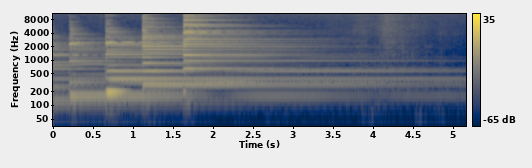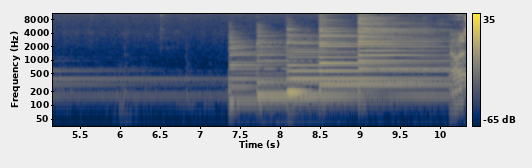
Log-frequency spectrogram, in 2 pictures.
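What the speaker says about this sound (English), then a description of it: "This is C note right there." A C note rings out on an acoustic guitar as a sustained plucked strum that slowly decays, then is strummed again, with individual strings sounding one after another in each attack.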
